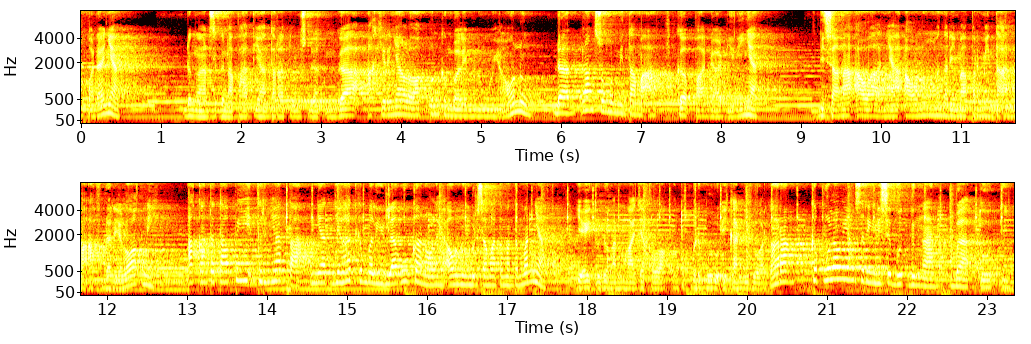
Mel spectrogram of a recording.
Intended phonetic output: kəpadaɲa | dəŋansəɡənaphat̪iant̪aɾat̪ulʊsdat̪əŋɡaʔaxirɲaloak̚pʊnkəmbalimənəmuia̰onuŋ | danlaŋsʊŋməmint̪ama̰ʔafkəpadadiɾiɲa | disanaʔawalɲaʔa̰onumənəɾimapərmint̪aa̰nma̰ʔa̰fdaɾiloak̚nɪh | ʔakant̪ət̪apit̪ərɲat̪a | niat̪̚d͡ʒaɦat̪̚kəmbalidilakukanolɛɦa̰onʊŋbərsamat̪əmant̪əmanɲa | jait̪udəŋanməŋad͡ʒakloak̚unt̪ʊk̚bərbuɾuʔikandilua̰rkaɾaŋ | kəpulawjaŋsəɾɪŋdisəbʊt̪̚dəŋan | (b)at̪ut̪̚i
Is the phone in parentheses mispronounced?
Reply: no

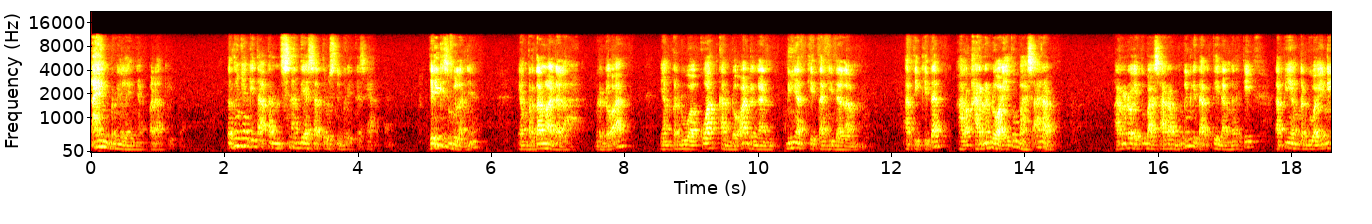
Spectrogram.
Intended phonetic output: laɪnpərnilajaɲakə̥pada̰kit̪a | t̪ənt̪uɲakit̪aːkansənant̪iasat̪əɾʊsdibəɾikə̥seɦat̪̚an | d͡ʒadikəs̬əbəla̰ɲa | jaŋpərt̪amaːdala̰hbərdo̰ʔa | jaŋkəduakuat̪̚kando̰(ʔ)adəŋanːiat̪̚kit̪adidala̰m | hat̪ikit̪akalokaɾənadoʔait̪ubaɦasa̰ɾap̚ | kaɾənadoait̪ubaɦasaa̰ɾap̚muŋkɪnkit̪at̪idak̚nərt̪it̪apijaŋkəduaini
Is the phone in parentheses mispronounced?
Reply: no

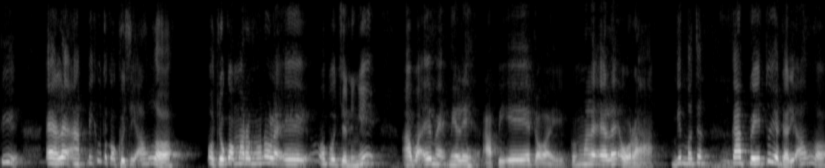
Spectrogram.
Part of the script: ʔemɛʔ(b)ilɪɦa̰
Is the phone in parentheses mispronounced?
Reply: yes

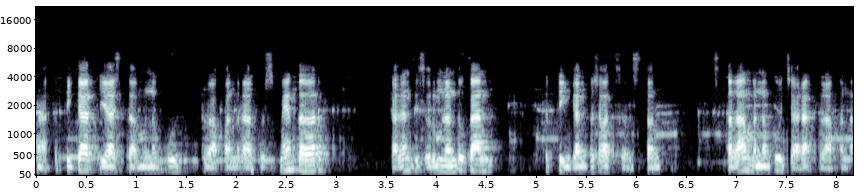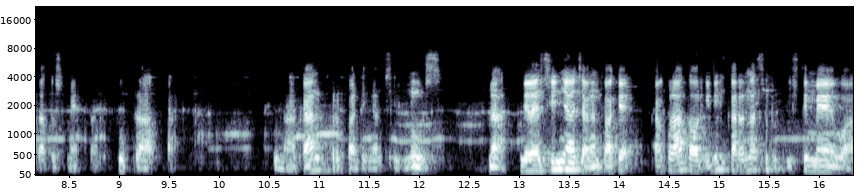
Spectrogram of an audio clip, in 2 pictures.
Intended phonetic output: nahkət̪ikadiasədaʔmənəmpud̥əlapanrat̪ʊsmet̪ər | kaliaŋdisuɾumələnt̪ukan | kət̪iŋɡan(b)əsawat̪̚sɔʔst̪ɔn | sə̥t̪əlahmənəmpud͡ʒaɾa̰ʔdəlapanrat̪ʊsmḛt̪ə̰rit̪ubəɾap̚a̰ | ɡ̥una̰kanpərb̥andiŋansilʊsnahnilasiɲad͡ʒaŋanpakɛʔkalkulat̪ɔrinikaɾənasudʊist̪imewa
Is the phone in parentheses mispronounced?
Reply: yes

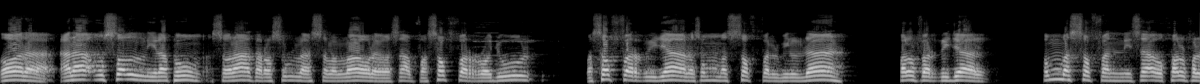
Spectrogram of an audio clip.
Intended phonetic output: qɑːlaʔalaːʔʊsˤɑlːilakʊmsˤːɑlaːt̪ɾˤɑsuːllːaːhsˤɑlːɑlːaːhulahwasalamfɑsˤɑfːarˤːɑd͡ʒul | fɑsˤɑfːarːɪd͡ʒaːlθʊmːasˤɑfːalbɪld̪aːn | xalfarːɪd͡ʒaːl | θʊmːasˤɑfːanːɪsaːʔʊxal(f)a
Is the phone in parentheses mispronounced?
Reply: no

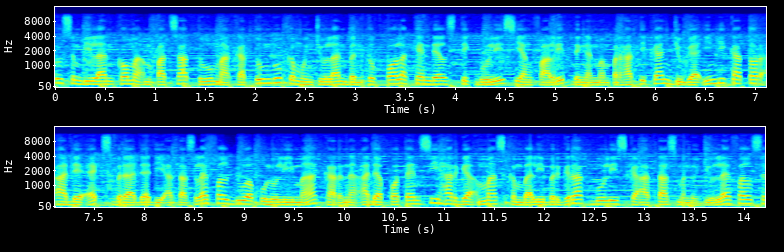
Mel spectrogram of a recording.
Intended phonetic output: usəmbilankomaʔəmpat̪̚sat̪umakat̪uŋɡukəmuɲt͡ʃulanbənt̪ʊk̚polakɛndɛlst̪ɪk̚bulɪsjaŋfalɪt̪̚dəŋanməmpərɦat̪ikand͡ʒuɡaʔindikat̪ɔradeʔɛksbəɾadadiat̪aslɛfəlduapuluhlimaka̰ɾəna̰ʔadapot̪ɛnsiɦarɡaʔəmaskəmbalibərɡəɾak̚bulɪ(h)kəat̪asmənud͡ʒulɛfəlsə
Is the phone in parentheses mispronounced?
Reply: yes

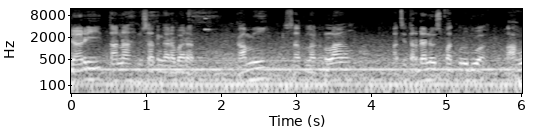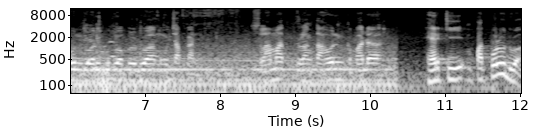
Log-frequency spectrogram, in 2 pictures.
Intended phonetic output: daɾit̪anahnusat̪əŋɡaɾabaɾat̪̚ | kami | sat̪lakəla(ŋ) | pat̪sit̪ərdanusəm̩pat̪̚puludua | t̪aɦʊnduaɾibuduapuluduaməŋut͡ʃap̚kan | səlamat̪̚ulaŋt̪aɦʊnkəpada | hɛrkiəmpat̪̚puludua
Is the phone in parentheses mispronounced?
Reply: no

